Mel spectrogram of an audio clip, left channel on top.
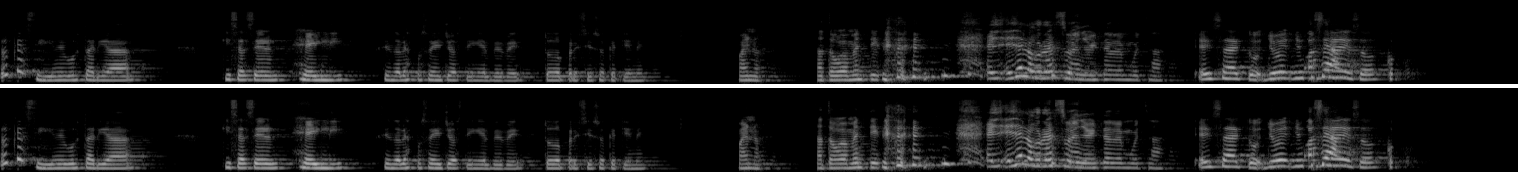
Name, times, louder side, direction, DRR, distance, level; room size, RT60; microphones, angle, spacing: voice 1, 0.0-1.4 2.2-3.5 3.8-6.5 9.4-9.5 11.9-13.9, right 2 dB, 15° right, 10 dB, 0.8 m, -32 dB
voice 2, 8.2-9.2 9.6-11.7 13.1-13.4, right 2 dB, 65° right, 9 dB, 1.7 m, -32 dB
28.0 x 13.0 x 9.8 m, 0.79 s
head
